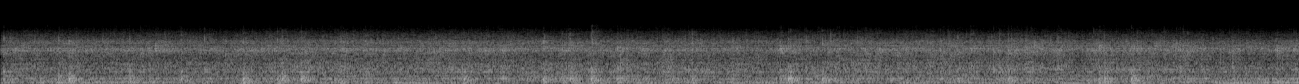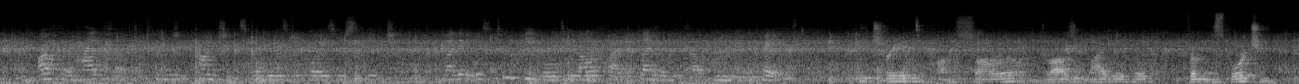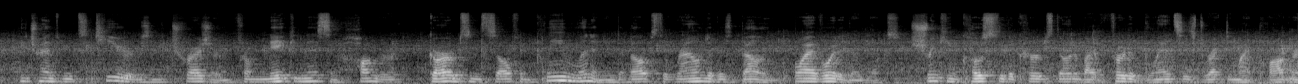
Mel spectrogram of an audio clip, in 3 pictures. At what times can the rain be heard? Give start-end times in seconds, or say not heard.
0.0-38.9.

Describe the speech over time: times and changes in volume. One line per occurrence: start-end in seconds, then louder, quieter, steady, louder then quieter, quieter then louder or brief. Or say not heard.
13.3-38.9 louder.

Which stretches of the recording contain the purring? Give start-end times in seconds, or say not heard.
not heard.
